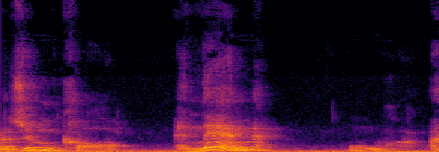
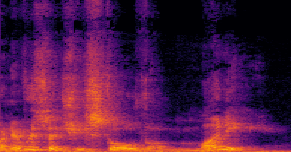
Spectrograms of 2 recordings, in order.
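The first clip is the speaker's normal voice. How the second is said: "money" set apart with a questioning rise; stress on MONEY; faster than usual. Shown as a demonstration. Coach showing how emphasis changes meaning, stress on "money". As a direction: save the emphasis for "money", lifting it at the end. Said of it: "let's play with a few of those words".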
